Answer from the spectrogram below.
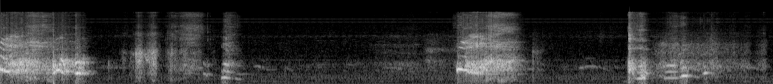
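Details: Deliberately self-induced sneezing: three loud, explosive sneezes with short catches of breath and vocal sounds between; a sneezing fit.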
